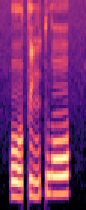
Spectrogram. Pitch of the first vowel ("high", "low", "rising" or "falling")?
rising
